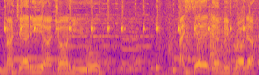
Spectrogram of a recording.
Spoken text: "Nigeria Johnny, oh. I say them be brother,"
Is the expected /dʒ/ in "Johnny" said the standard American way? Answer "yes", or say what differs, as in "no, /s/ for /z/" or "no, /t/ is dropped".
yes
